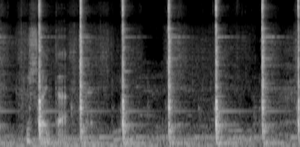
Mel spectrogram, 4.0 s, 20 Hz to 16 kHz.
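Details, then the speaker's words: 2014 Ram 5500 Cummins 6.7 VGT turbo, actuator removed, vanes cleaned and swung by hand with one finger: crisp metal clunks about every 0.6 s at each end stop; the vanes move freely, as they should. "this is how you want it be able to move it with one finger you hear the metal clunks at each end get to each stop"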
